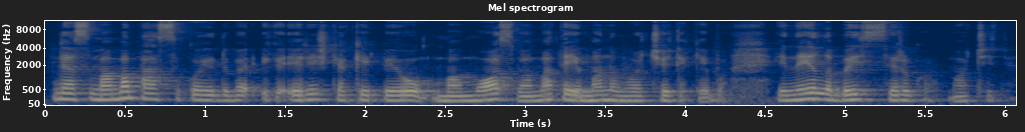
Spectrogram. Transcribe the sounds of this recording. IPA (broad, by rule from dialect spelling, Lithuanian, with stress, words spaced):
nʲɛs mɐˈmɐ ˈpɑːsɐkoːjɪ dɐˈbɐ ɪ ɪ ˈrʲɛɪʃʲkʲɛ kɐɪp jɛʊ mɐˈmoːs mɐˈmɐ tɐɪ ˈmɑːnoː moːˈt͡ʃʲʊtʲeː kɐɪ ˈbʊɐ jɪˈnɐɪ lˠɐˈbɐɪ ˈsʲɪrɡoː moːˈt͡ʃʲʊtʲeː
